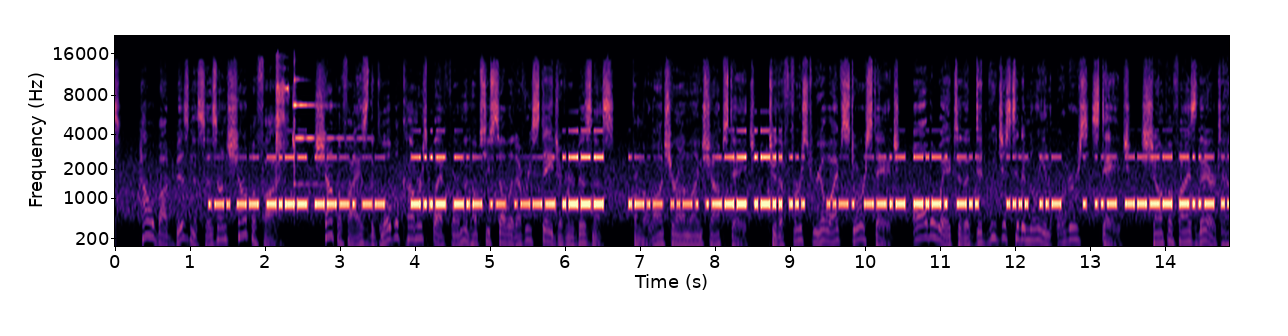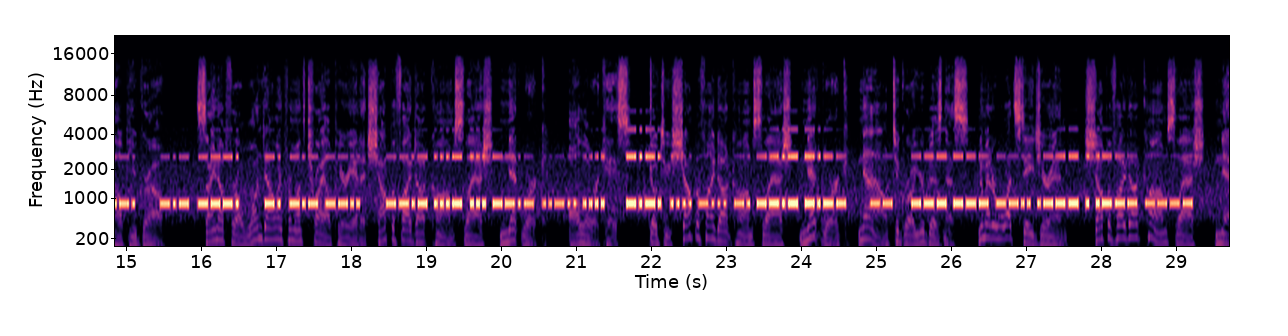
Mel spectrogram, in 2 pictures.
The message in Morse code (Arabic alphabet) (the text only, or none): رمظزم صكاجج عفجلس فقثد حط ءطشصف كز نكذ قضسقهح ثحبنقظ م خخذجءجش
